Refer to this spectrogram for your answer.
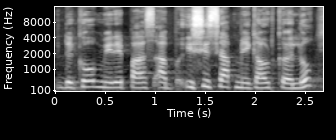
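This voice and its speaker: A woman in her thirties with a Haryanvi accent, speaking in a somewhat high voice. She talks bluntly and forcefully, rough and tough, hammering home each point as an interview guest. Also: steady tone, moderate pace, slight background noise. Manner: blunt, rough and tough, emphatic, often says "bhai". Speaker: salon owner, interview guest. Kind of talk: casual interview talk.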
